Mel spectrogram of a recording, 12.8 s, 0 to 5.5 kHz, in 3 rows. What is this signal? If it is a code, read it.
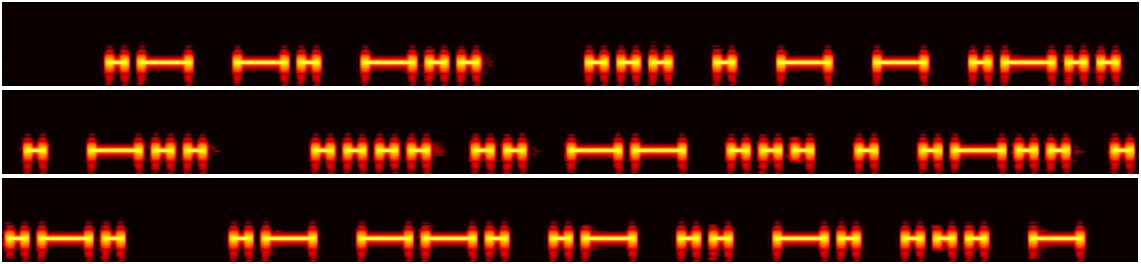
Morse code, heard as a keyed tone, about 20 wpm, 600 Hz. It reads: AND SETTLED HIMSELF AGAINST
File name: the old man and the sea / the old man and the sea part 1 20wpm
